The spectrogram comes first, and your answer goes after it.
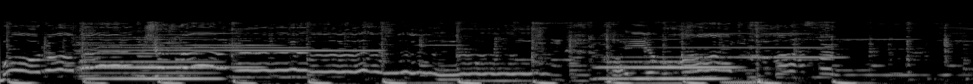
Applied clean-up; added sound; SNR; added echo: classical method Wiener filter.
